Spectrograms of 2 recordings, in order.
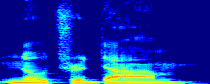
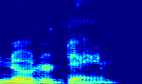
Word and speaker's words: Notre Dame: we talk about it the real pronunciation is Notre Dame but in the United States we say Notre Dame and I think it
